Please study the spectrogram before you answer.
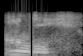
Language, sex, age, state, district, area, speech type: Punjabi, male, 45-60, Punjab, Tarn Taran, rural, conversation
